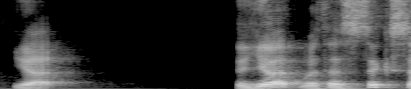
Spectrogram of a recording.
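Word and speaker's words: jat: There are two different words spelled j a t, which is pronounced yat.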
